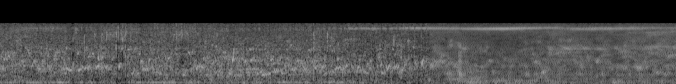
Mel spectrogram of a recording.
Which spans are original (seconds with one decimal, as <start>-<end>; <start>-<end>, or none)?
0.0-4.3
